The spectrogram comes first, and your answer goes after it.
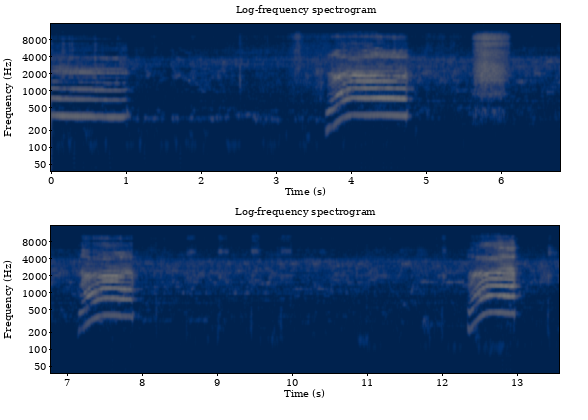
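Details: A white cat meows repeatedly at a mannequin. One long even meow is followed by three shorter rising and falling meows at intervals of about three seconds, with a brief hiss-like noise burst in between.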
